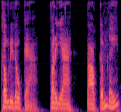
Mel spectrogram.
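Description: A man reads the part of a hoarse old grandfather, stern and quick to shout, his husky voice leaping up and down. The storybook figure scolds harshly and turns choked and tearful, close and dry. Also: mid-range voice, animated, no echo. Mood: angry. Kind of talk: audiobook reading.

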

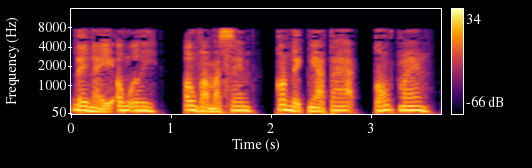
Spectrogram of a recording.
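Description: Narrator playing an alarmed middle-aged mother, hasty, wailing, husky, lo-fi dull audio. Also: mid-range voice, fairly quick, dark tone, no echo, natural voice. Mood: distraught.

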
